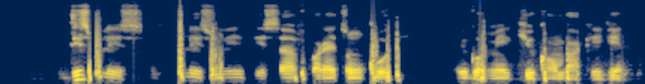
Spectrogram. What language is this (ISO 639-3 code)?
pcm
